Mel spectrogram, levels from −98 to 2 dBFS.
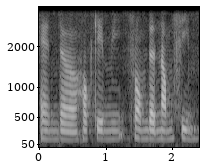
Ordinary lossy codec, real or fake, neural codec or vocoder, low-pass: none; fake; codec, 24 kHz, 3.1 kbps, DualCodec; 3.6 kHz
